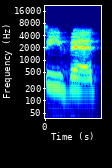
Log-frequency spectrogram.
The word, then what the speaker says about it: Yvette: I feel like I mispronounce it every other time. No, you're fine. It's Yvette.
